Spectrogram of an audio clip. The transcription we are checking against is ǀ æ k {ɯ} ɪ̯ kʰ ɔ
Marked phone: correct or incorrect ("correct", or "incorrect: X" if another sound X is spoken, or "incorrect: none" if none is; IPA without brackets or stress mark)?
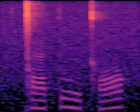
incorrect: u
